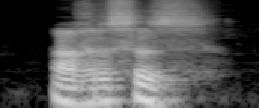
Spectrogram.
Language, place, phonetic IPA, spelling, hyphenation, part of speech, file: Azerbaijani, Baku, [ɑɣɾɯˈsɯz], ağrısız, ağ‧rı‧sız, adjective, LL-Q9292 (aze)-ağrısız.wav
- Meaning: painless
